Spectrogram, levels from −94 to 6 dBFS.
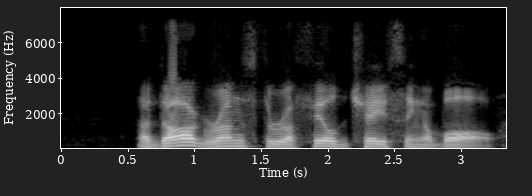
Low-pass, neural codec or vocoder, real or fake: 7.2 kHz; none; real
